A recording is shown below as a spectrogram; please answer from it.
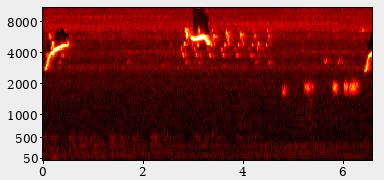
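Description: Red avadavat giving thin, very high rising whistles a few seconds apart, with faint soft chips between them; no other sounds.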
